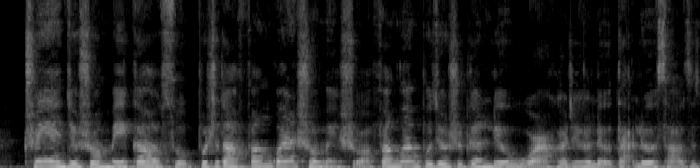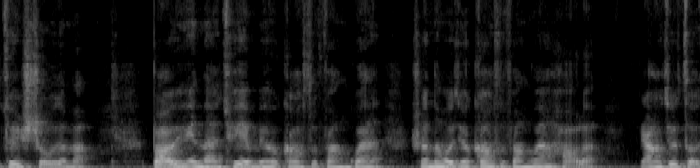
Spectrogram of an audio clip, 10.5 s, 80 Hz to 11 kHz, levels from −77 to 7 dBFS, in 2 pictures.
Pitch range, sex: 155-230 Hz, female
